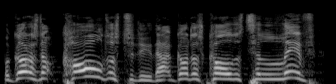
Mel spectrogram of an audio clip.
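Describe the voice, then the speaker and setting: A woman's voice: a little high, expressive, fairly quick, no room sound, studio quality. A woman in her thirties, a church leader, giving an informal, candid sermon with self-deprecating humour. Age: 30s.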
